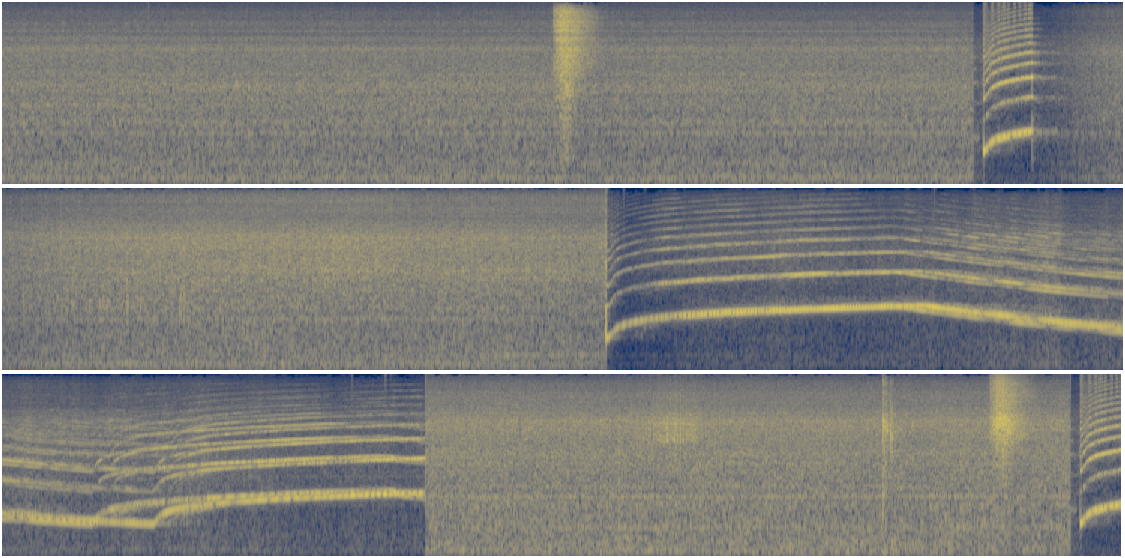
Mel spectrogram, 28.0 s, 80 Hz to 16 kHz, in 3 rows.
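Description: Steady idling engine noise, then a brief rising siren whoop about eight seconds in. Later an ambulance's electronic siren wails, the loudest sound, rising, gliding slowly down and rising again for about eight seconds before cutting off suddenly, with another short whoop near the end: the ambulance leaving with lights and siren, code 3, to transport the patient.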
